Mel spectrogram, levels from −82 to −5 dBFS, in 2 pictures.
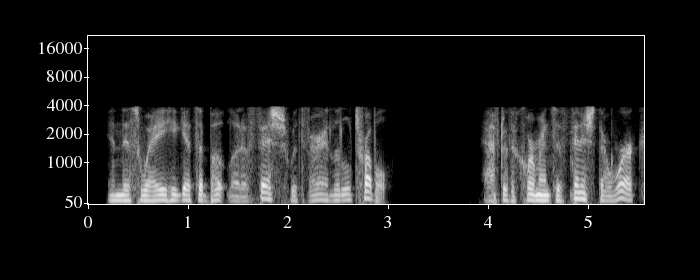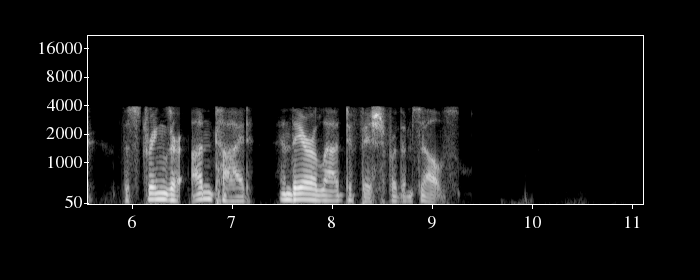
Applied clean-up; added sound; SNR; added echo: none; none; none; none.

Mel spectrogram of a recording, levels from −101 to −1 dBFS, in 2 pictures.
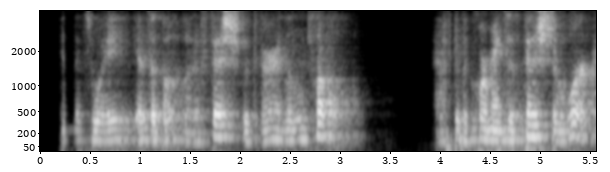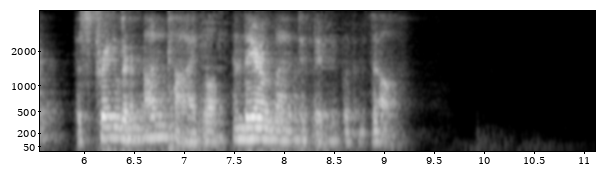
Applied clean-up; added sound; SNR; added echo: neural mask model DeepFilterNet 3.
